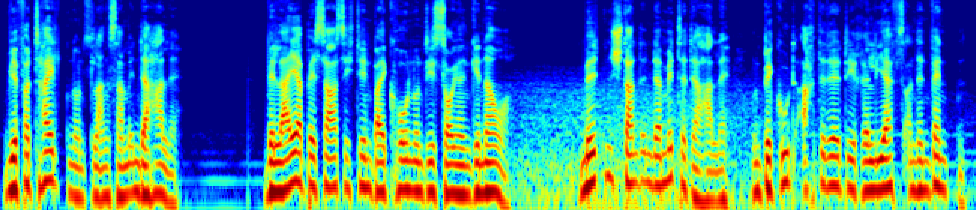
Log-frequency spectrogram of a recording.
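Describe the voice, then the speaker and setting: A man's voice: mid-range voice, a little fast, a little mellow. A man reading a scripted first-person fantasy story as its narrator.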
